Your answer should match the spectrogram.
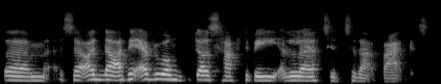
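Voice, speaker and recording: A woman's voice: mid-range voice, normal speed. A woman in a casual chat, skeptical and teasing, laughing often. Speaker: podcast co-host.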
